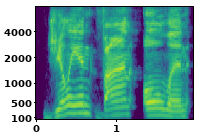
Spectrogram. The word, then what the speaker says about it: Jillian Von Ohlen: Jillian Von Ohlen.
